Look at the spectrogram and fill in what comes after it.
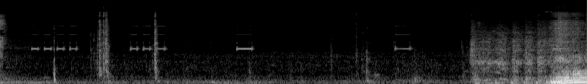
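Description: Car's warning chime beeping in short bursts, with a few clicks. Near the end the starter cranks and the engine catches with a rising rev, then settles into a loud, steady idle on a cold start.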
